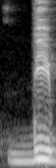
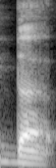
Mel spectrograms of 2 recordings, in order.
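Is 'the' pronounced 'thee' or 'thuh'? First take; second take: thee; thuh. First: The word is said with a long 'ee' vowel. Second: The word is said with a short 'uh' vowel. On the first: The speaker calls it right. "इसको दी पढ़ेंगे" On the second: The speaker calls it wrong. "न कि द"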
